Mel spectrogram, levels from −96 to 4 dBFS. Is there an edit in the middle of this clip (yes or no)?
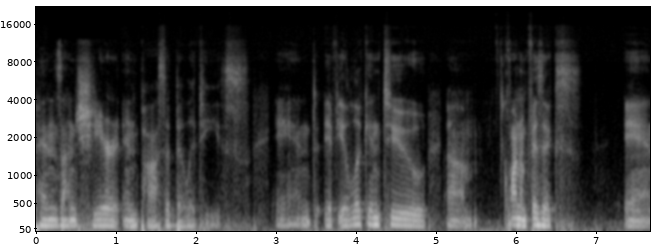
yes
